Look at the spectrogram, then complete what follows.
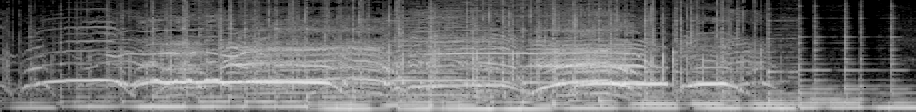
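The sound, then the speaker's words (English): A loud crowd cheers and whoops, with scattered clapping, over a steady, booming bass-heavy backing that continues throughout. “And I just want to give a round of applause for all of you all for listening.”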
